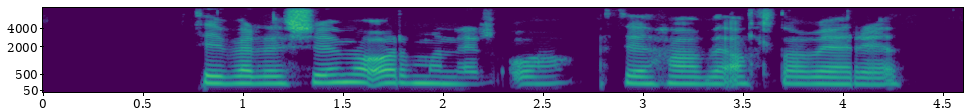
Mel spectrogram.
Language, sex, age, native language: Icelandic, female, 13, Icelandic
